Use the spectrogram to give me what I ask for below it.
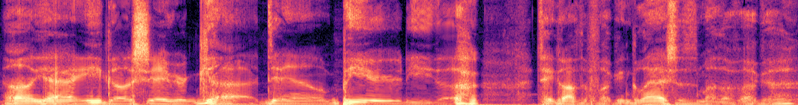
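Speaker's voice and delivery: slow, drawn-out creep voice; mock lustful stalker; creepy male fan. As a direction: drag it out like a leering fan. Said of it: "These motherfuckers be stalking me".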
